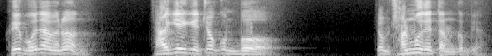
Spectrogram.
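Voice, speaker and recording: Male pastor, fairly high and very animated pitch, conversational sermon delivery, lots of fillers. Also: moderate pace. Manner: colloquial preaching with many fillers and repetitions. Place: church.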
